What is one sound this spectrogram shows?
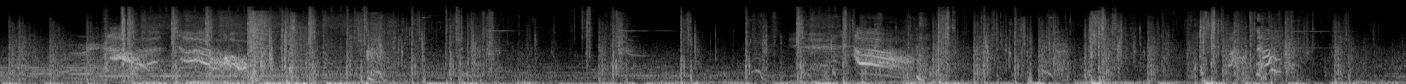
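A man screams and yells in pain.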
